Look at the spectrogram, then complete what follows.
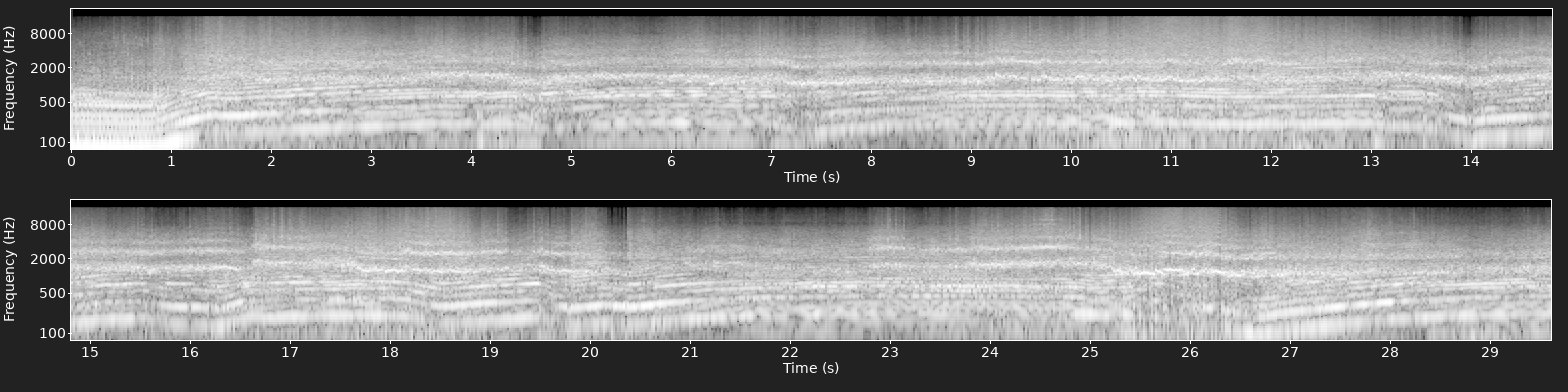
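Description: Car engine revving hard and held high while the tyres squeal continuously through donuts. The engine pitch drops and climbs back several times. The engine runs with maple syrup in its crankcase in place of oil.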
